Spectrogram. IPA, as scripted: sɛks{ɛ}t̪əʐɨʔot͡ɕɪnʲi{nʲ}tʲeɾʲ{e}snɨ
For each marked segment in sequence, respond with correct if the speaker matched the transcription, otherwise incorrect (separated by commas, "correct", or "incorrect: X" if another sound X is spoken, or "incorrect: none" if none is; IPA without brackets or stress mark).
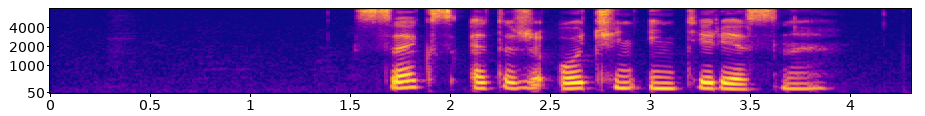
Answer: correct, correct, correct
